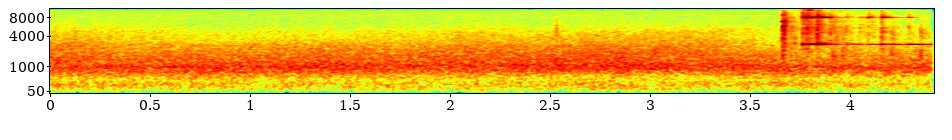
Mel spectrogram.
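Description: Faint, steady outdoor background hiss with distant road traffic. A few clicks and a thin high tone come in near the end.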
